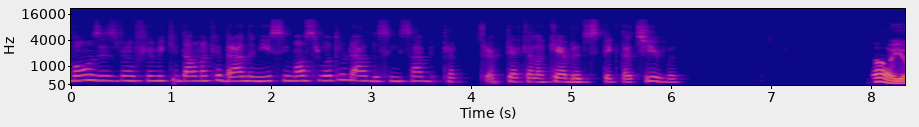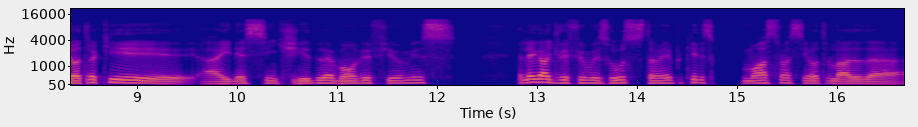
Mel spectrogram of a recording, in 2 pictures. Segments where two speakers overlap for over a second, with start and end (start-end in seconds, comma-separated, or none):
none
